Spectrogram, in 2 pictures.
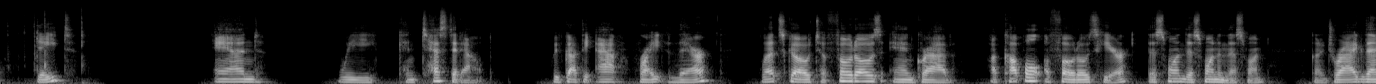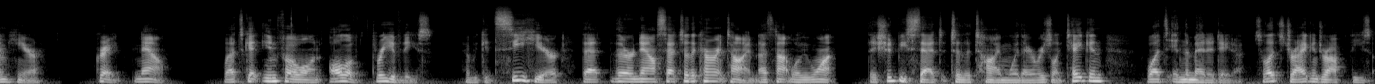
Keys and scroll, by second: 14.3 super+h, 16.6 super+i.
